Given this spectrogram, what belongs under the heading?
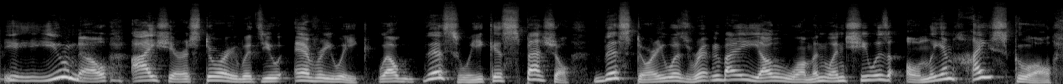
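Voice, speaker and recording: Animated high-pitched male children's show host. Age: older. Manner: theatrical, exaggerated, addresses young viewers directly. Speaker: children's storytime host and entertainer. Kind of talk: playful children's show hosting with dad jokes.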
